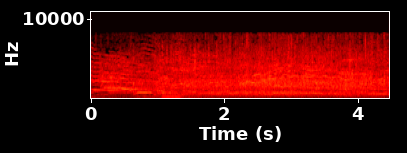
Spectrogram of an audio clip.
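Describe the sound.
A large crowd at a baseball game applauds steadily with scattered cheers and whoops as Brewster is about to address them, a dense wash of clapping that stays loud and constant throughout, with a few voices rising above it.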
